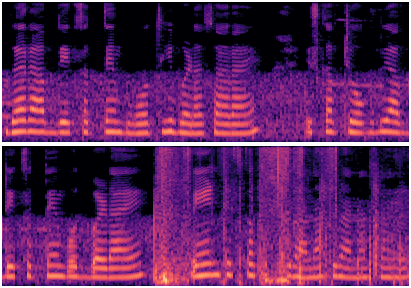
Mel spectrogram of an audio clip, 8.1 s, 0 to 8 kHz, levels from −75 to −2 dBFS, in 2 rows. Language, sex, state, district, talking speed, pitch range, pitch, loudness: Hindi, male, Rajasthan, Jaipur, 200 wpm, 200-230 Hz, 215 Hz, -23 LUFS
